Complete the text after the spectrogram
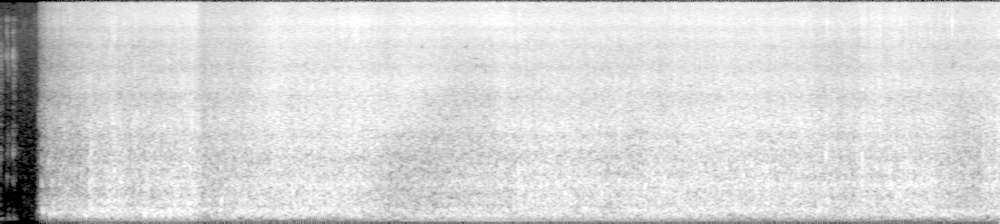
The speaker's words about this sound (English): The sounds of the ocean.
